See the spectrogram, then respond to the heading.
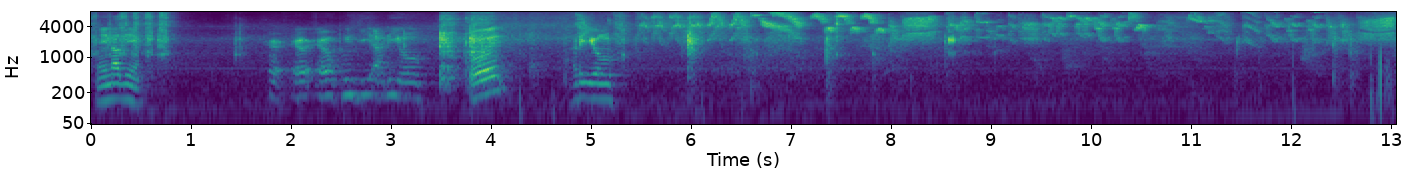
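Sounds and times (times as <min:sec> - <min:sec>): small birds chirping: 0:04.2 - 0:13.0.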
